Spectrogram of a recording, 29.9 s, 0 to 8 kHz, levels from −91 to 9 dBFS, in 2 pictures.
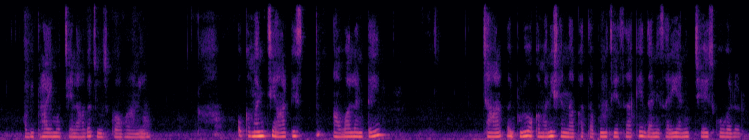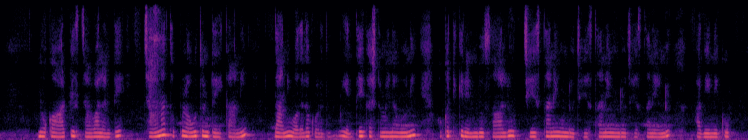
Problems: low volume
